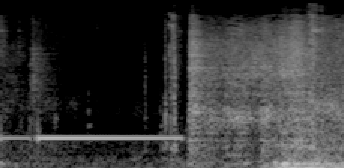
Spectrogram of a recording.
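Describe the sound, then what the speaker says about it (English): A Chevrolet Cruze engine cranks and catches after a brief electronic tone, then settles into a close, rough idle. "I'm going to start the engine with him."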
